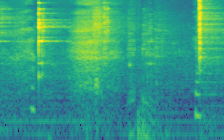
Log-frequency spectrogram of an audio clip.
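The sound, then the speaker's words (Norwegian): Wine glasses clink together twice in a toast, two bright ringing taps about two and a half seconds apart, with soft breathy background noise in between. “Vi må ikke glemme at skåle. Nej, skål. Skål. Skål.”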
